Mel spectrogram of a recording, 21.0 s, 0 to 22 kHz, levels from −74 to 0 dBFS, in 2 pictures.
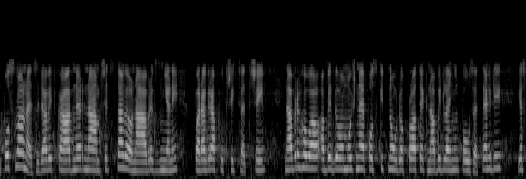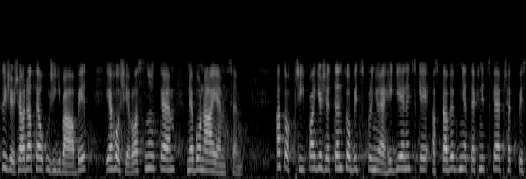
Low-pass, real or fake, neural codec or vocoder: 5.4 kHz; fake; codec, 16 kHz, 4.8 kbps, FACodec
